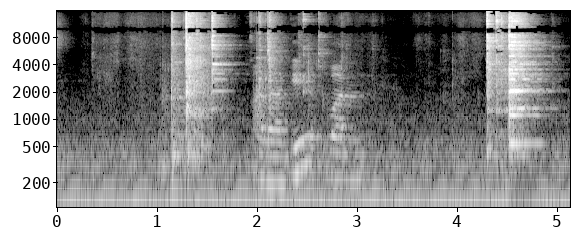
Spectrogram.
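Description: Small steel spoons and kitchen utensils clink and rattle in a few sharp bursts, close by and fairly quiet, with a person speaking briefly between them.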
